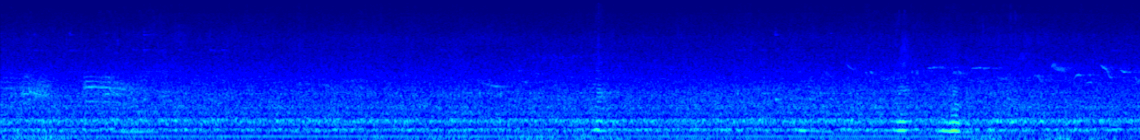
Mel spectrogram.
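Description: Honey bees buzzing around an artificial swarm hive, a steady close drone with occasional louder passes of single bees.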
